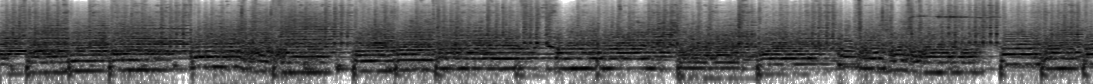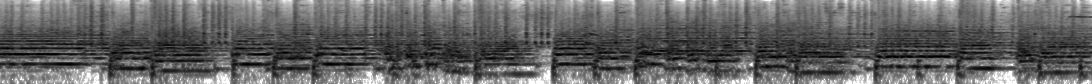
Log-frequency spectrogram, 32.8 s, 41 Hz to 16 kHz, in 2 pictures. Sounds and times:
Musical instrument: 0.0 - 32.7.

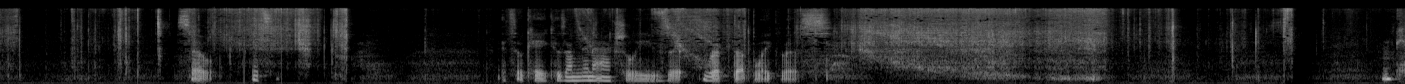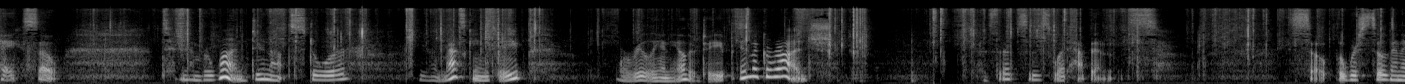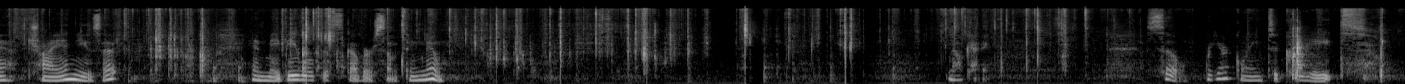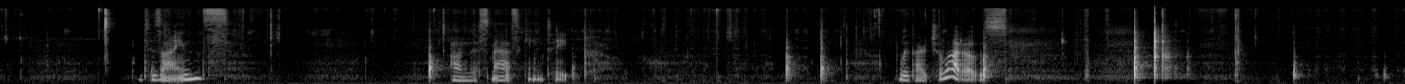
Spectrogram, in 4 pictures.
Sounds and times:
Speech: 5.0 - 8.3, 13.8 - 14.6, 20.2 - 22.4, 46.7 - 48.0, 51.1 - 52.3.

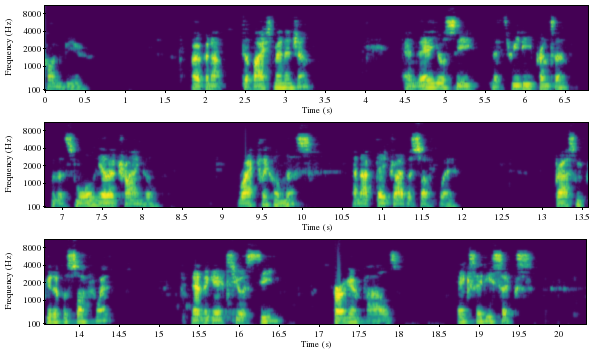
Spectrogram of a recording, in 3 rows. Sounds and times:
Speech: 0.0 - 0.7, 1.8 - 3.4, 4.4 - 8.3, 9.2 - 12.0, 13.2 - 14.5, 15.3 - 16.6, 17.2 - 18.1, 18.7 - 19.8.

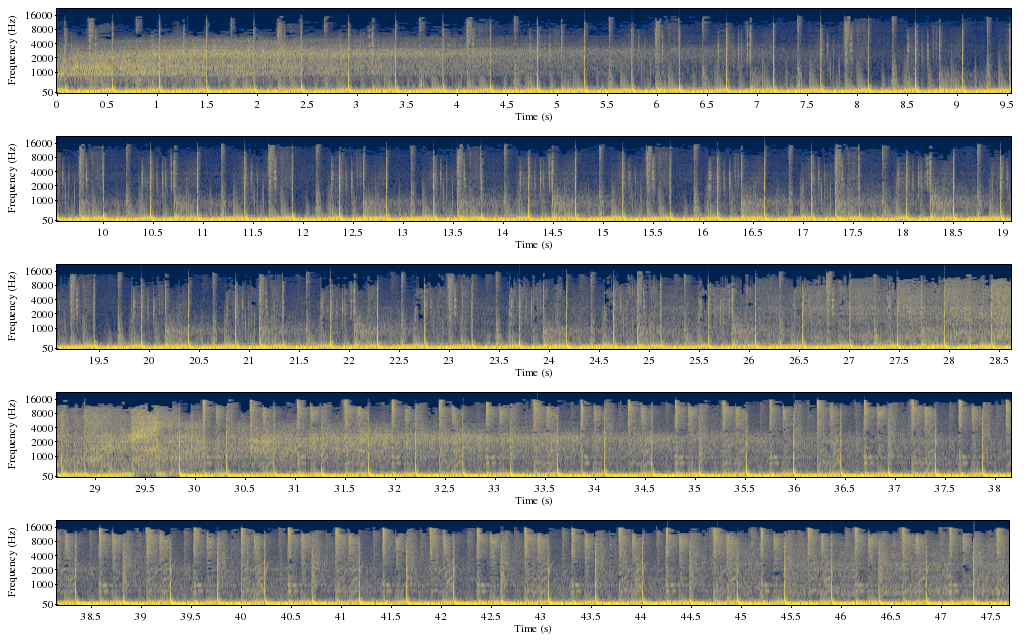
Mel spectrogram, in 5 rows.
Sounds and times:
Music: 0.0 - 47.6.

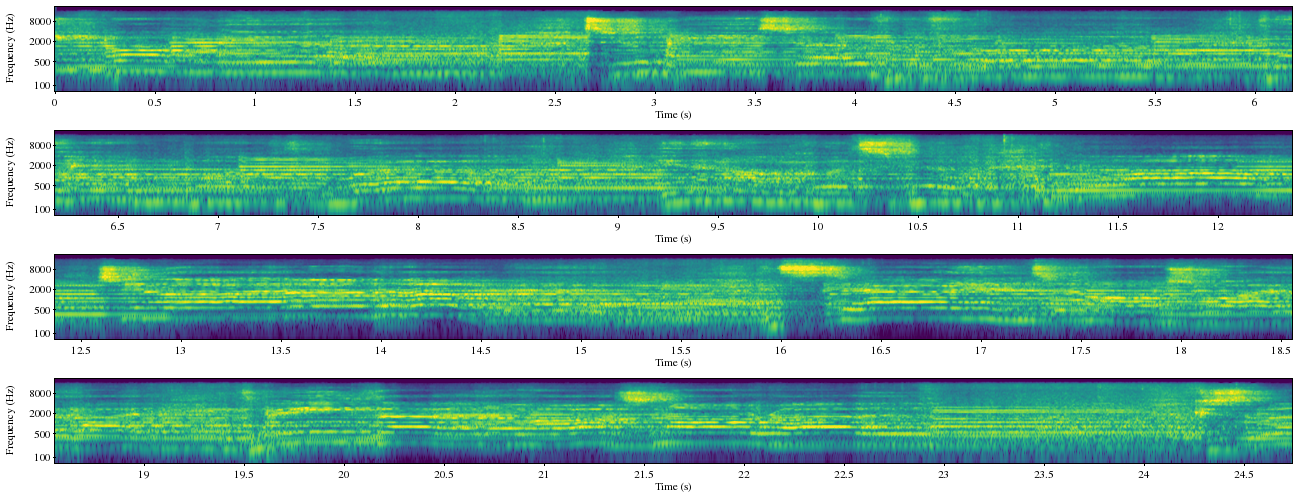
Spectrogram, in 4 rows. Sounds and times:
Music: 0.0 - 24.7.

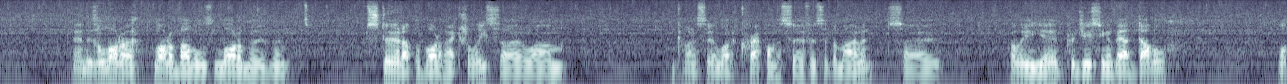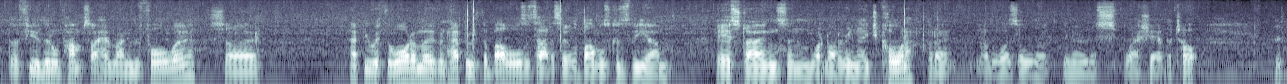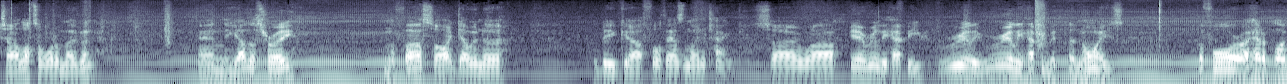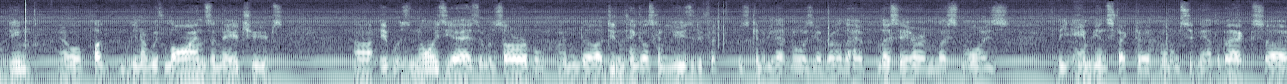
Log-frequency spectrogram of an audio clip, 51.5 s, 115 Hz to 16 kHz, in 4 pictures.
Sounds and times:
Speech: 0.7 - 3.0, 3.6 - 5.7, 6.7 - 9.4, 10.1 - 11.8, 12.8 - 15.5, 16.4 - 24.9, 25.6 - 26.8, 27.7 - 28.8, 29.6 - 30.9, 31.6 - 37.0, 37.7 - 41.5, 42.1 - 51.4.

